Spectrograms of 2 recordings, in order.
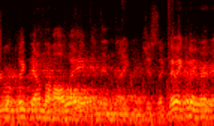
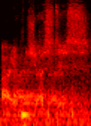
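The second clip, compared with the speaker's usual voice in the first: whisper; 11 semitones lower, 12 dB quieter, slower than usual. Acted. Dramatic whispered game line.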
